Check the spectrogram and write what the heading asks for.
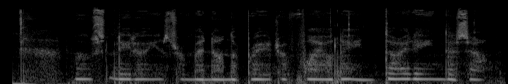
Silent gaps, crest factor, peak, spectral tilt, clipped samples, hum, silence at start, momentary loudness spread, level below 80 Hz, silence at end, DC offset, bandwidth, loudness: none; 24 dB; -14 dBFS; -3 dB/octave; under 0.1%; none; 0.1 s; 7 LU; -60 dBFS; 0 s; under 0.1%; 15.5 kHz; -38 LUFS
